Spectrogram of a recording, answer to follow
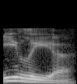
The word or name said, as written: Zeno of Elea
